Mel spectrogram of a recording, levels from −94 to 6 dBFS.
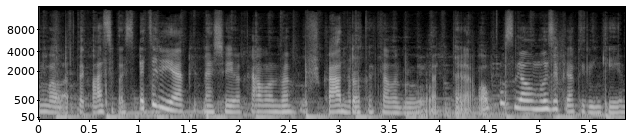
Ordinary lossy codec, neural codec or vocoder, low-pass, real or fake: MP3, 96 kbps; codec, 44.1 kHz, 2.6 kbps, SNAC; 14.4 kHz; fake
